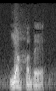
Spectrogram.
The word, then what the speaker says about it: Yahweh: To serve these greater interests, therefore, I shall be obliged respectfully to set aside a habit merely human and pronounce the ineffable name as Yahweh. Here are the verses. And the messenger of Yahweh said to her,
